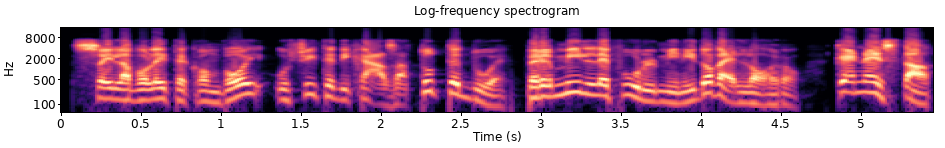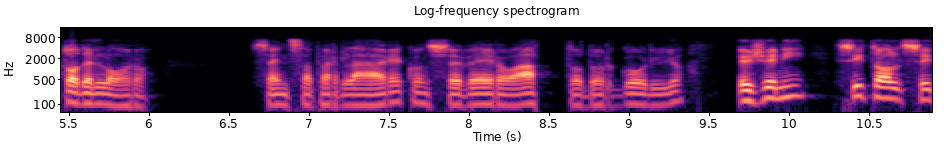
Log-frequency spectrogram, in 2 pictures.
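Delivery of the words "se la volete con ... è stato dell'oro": loud, higher ranting father; furious cooper scolding wife and daughter; angry old miser. A narrator's reading. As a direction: bark orders at the household.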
